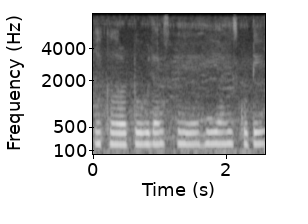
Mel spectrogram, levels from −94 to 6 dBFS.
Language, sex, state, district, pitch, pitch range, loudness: Marathi, female, Maharashtra, Chandrapur, 200 Hz, 195-205 Hz, -15 LUFS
